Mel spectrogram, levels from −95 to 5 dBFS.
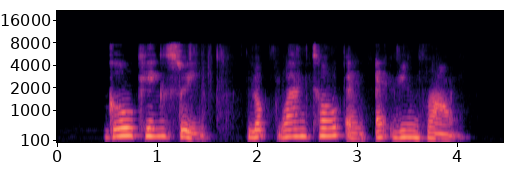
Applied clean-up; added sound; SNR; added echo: neural mask model DeepFilterNet 3.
